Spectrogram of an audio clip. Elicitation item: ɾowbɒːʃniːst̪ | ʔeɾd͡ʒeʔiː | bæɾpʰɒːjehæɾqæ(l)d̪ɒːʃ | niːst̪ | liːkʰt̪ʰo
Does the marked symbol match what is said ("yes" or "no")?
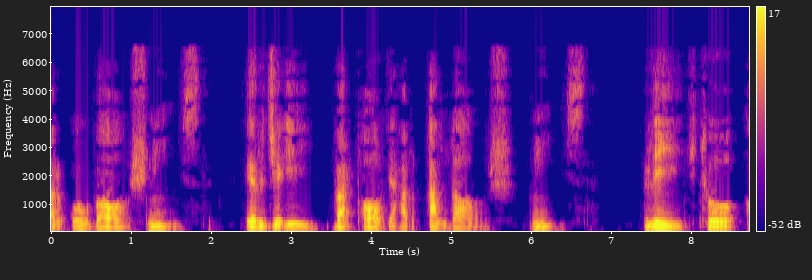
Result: yes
